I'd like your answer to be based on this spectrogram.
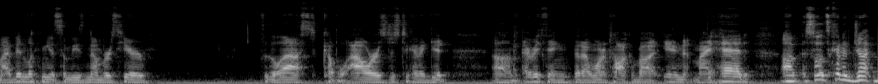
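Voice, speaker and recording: Stuffy-nosed man giving a real estate update. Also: medium pitch. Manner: rambling, many ums and restarts, upbeat reassuring. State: stuffy nose from a cold. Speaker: realtor giving a market update. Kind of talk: casual vlog market commentary.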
